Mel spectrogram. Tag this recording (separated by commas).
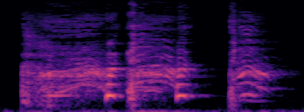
Cough, Respiratory sounds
